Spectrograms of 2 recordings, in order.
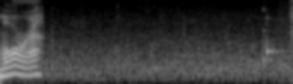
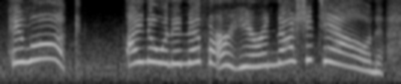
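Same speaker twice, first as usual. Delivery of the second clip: excited call; 9 semitones higher than usual. Acted. Spots friends and calls out.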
